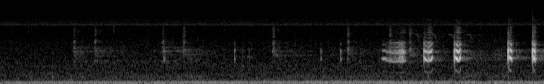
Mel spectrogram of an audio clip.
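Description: Wild turkey hen yelping: a few loud short yelps about four seconds in, then a quicker run of yelps near the end.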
